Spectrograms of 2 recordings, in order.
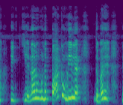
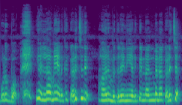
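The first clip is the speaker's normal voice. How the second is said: normal talking voice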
